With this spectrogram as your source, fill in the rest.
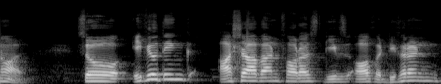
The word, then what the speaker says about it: Ashavan: Ashavan. You can remember it easier as Asha 1.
